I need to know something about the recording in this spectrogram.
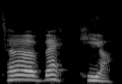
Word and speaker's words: Civitavecchia: Civitavecchia. That's how you say it. Civitavecchia.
